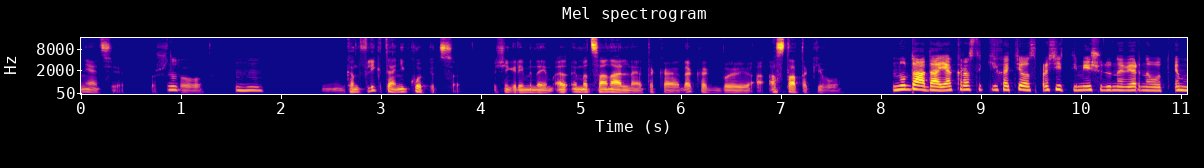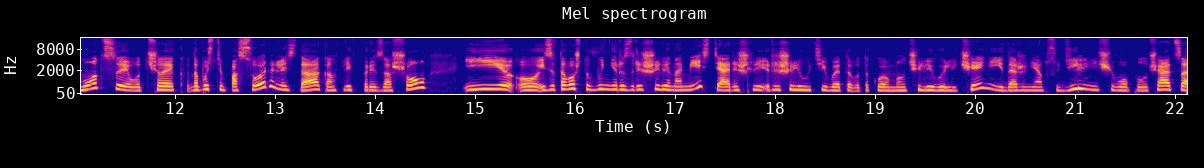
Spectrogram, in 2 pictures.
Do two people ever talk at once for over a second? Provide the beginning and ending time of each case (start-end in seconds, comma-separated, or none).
none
